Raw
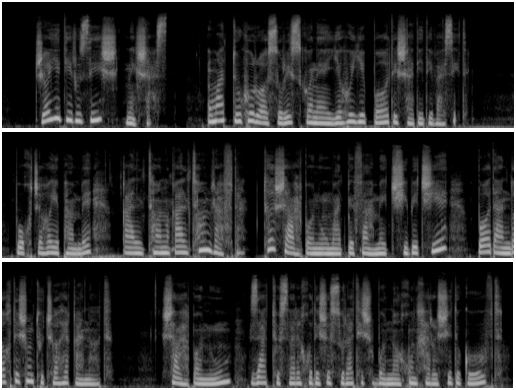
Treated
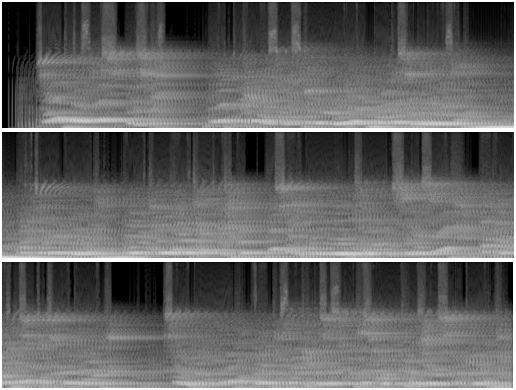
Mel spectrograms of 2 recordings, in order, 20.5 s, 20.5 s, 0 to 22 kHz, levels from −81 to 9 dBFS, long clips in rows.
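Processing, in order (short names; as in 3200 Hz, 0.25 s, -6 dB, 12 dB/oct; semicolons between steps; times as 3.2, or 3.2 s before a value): low-pass opened by the level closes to 720 Hz, open at -17 dBFS; low shelf 440 Hz +8.5 dB; negative-ratio compressor -19 dBFS, ratio -0.5; companded quantiser 2-bit; fuzz box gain 26 dB, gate -33 dBFS; outdoor echo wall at 25 m, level -29 dB; spring tank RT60 2.9 s, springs 46 ms, chirp 80 ms, DRR -10 dB; gain -8 dB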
